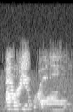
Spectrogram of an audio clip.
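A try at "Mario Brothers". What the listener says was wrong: Yeah, it's pronounced brothers, not bros.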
